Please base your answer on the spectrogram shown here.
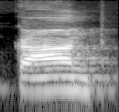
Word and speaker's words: can't: জিনিসটা CAN apostrophe টি, এটার উচ্চারণ কান্ট, KANT কান্ট হয়, আবার KENT লেখার জন্য নয়, এই যে জাস্ট বোঝার জন্য। কান্ট এভাবে কান্ট, আবার ক্যান্ট এরকমও হয়।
